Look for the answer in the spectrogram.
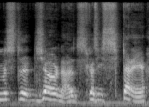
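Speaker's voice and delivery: drawn-out teasing, slowed right down; slow mocking repeat. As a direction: spell it out slowly to mock. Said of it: "Oh, it's 'cause he's skinny".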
